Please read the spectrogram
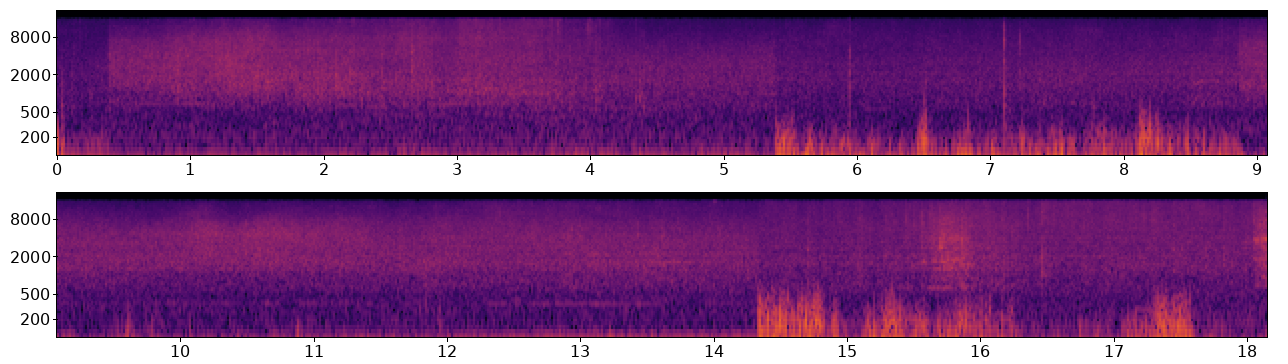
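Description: Wind buffeting the microphone over a steady low outdoor rumble, in two spells of strong gusts: one about five seconds in and one near the end.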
